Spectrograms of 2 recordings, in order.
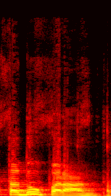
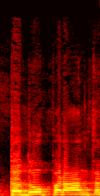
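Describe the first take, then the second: First: तदुपरांत with a short u, ta-du-pa-raant; right form. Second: तदोपरांत with o, ta-do-pa-raant; wrong form. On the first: Teacher to students giving the right form, short du. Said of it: "सही शब्द क्या है". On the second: Teacher to students showing the wrong form, do. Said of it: "तदोपरांत नहीं होता है". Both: Shown as a demonstration.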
